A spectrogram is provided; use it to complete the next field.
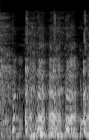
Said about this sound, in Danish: ja, undskyld min host.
